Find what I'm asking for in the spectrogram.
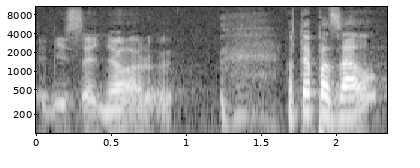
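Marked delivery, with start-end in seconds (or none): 0.0-0.9 teary laugh. Retold or imitated. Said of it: "empiezas a llorar".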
